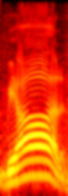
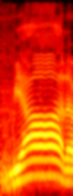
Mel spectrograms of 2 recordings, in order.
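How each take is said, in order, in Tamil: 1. நடுவில் இருப்பது 'y' ஒலி. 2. நடுவில் இருப்பது 'y' ஒலி.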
